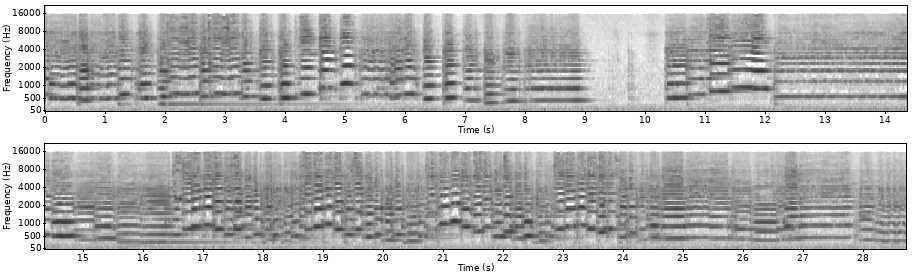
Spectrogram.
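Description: Solo violin, bowed, playing quick runs of notes, in places with a low note held under the moving notes. It stops briefly about nine seconds in, sustains one long note a few seconds later, then returns to quick passagework.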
